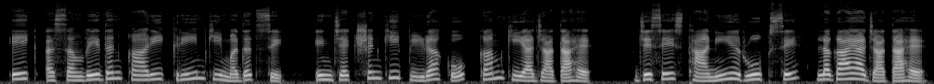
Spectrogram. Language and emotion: Hindi, neutral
